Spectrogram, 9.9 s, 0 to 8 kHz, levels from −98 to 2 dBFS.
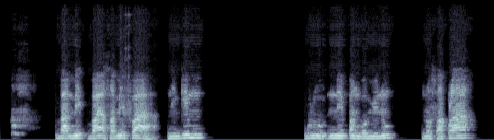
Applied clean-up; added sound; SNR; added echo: neural separator model SepFormer DNS4.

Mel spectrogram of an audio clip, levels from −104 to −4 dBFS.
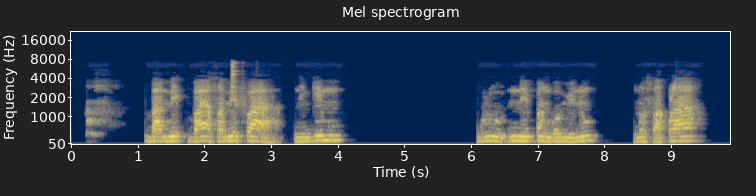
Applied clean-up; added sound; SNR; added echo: none; Cutlery, silverware; 15 dB; reverberation time 0.1 s.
